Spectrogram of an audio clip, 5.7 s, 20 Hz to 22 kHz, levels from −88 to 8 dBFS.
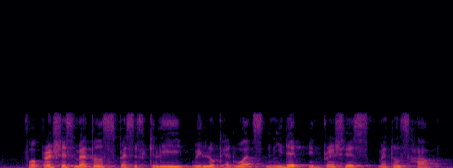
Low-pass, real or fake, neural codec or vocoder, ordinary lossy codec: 7.2 kHz; fake; codec, 24 kHz, 6 kbps, HILCodec; none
